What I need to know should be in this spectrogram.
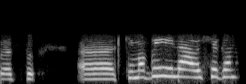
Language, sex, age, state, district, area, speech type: Sanskrit, female, 18-30, Kerala, Thrissur, rural, conversation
